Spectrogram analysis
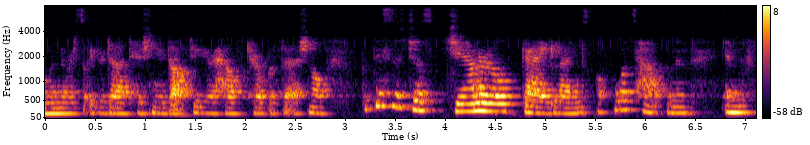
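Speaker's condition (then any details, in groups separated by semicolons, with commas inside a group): No condition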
